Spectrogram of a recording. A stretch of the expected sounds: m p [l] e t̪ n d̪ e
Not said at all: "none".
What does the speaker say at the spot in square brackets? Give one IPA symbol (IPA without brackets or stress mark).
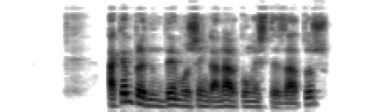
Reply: ɾ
